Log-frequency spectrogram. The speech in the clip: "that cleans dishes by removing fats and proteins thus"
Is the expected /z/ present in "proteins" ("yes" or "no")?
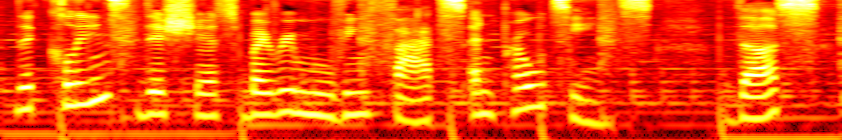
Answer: no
